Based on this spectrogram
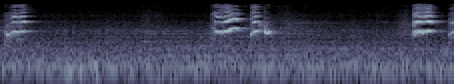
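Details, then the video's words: Male pet cockatiel making a few loud, rasping, harmonic squawks in short pairs separated by quiet pauses. "This Cockatiel Has No Idea How Funny He Sounds!"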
